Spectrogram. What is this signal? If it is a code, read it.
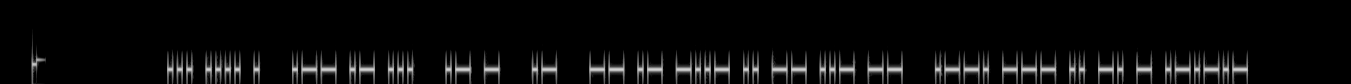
Morse code, heard as a keyed tone, about 25 wpm, 700 Hz. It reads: SHE WAS AT A MAXIMUM POINT.
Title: Sentences from Top 1300 Words 25wpm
